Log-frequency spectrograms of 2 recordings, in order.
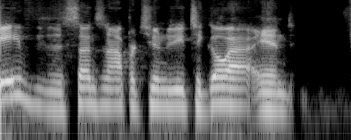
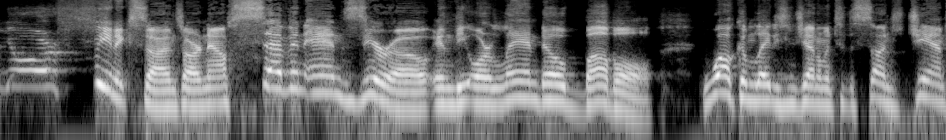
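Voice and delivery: announcer intro; 4 semitones higher, 4 dB louder than usual. Acted. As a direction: draw it out like an arena announcer.

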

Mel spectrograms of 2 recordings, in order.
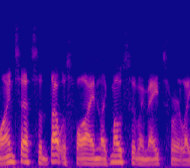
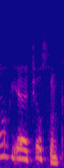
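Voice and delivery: much higher-pitched "ah, now I remember"; sudden recognition; 13 semitones higher than usual. Retold or imitated. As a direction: act out the penny dropping, voice jumping up high. Acts out suddenly remembering Justin.

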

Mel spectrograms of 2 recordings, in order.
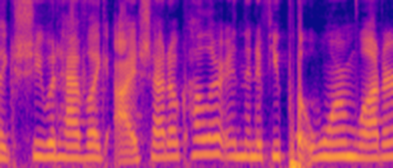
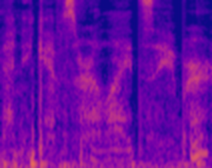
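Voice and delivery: whispering; 21 dB quieter than usual. Real, not acted. Whispered, unvoiced.

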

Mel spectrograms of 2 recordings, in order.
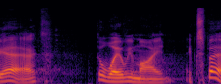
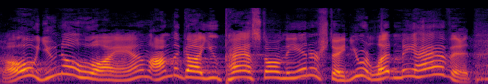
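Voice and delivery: loud, high-pitched accusation; angry trucker; 10 semitones higher, 7 dB louder than usual. Acted. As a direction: confront him as the offended big trucker. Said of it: "he's all mad".

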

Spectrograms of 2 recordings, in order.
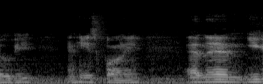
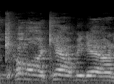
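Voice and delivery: higher and louder insistence; mock command; 11 semitones higher, 8 dB louder than usual. Retelling a comedy scene, higher, louder mock insistence. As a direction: push it impatiently. Retelling a movie character's lines.

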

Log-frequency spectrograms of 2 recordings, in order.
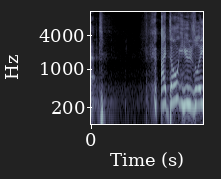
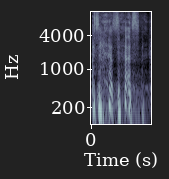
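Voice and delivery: laughing. Real, not acted. Laughing as he retells.

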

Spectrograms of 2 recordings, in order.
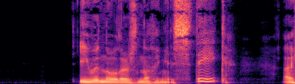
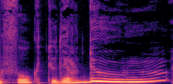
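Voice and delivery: much higher, slow, hammed-up vampire lure; Bela Lugosi; 12 semitones higher, much slower than usual. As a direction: draw the words out like an old film vampire. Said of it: "Bela Lugosi doing that weird thing".

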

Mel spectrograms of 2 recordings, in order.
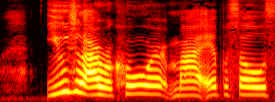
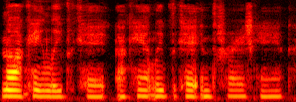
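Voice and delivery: normal talking voice

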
